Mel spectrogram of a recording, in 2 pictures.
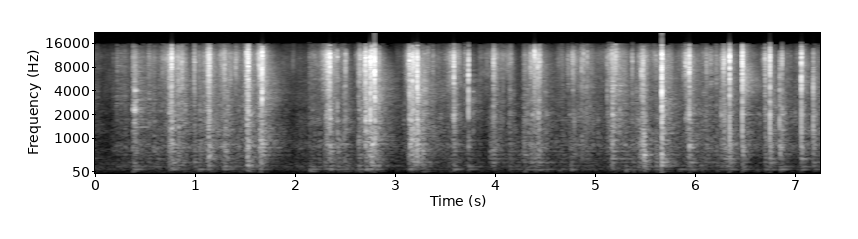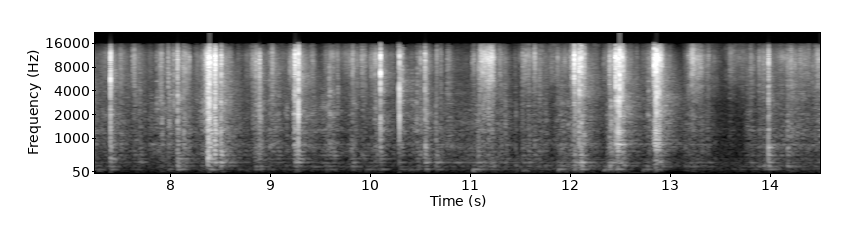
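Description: Thin titanium foil stovepipe crinkling and clicking under gloved hands as wire cables are rolled back along it: a rapid, irregular run of sharp ticks and crackles.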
